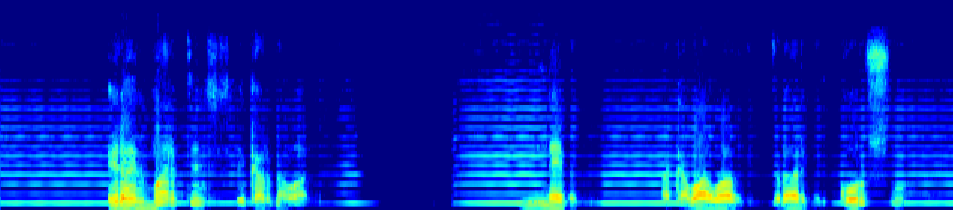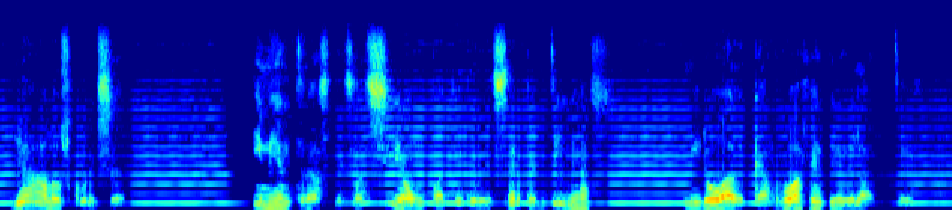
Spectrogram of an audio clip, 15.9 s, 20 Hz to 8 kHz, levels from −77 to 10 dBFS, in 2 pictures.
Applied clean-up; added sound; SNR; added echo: neural mask model RNNoise.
